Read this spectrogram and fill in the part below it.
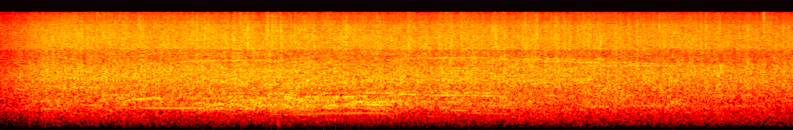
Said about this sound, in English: Veer is about to say something, waits for the applause to simmer down.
